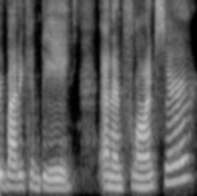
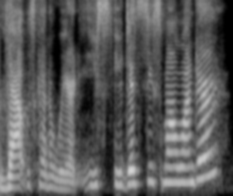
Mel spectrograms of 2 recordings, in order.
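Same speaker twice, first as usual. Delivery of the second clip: ordinary delivery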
